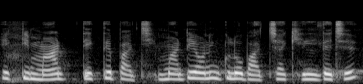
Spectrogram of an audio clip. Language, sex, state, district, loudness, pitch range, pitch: Bengali, female, West Bengal, Cooch Behar, -15 LUFS, 235-275 Hz, 250 Hz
